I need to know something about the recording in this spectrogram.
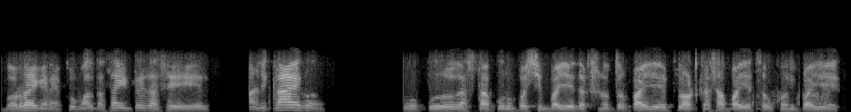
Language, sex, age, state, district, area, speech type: Marathi, male, 60+, Maharashtra, Kolhapur, urban, conversation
